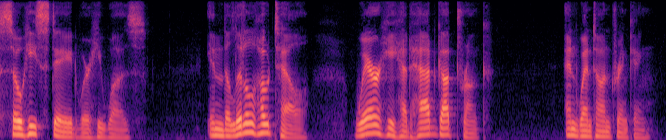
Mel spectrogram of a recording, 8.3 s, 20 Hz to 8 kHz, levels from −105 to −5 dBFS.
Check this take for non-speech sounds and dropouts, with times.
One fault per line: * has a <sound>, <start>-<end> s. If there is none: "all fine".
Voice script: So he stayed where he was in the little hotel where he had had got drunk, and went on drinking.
all fine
